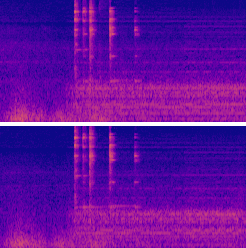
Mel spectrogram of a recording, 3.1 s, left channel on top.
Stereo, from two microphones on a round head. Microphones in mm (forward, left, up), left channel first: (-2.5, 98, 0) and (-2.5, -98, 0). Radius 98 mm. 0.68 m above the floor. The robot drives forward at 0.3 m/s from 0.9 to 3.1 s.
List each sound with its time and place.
0.9 s dishes clattering: 25° right (ahead or behind), 2 m; by 1.8 s 20° right (ahead or behind), 2.5 m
